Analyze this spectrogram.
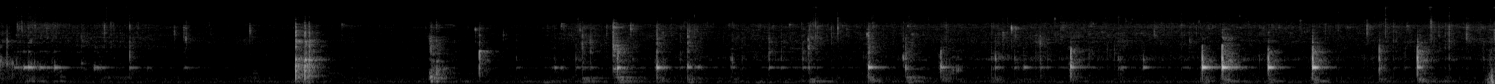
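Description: Sliced garlic sizzling in hot oil in a stainless steel pot. A plastic spoon stirs it, clicking and scraping against the pot many times, more busily from about six seconds in.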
